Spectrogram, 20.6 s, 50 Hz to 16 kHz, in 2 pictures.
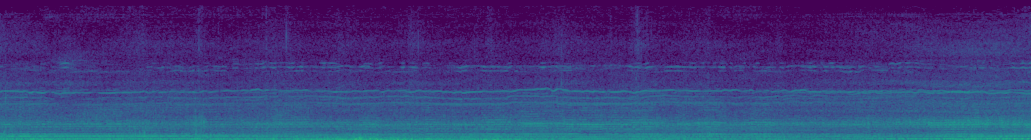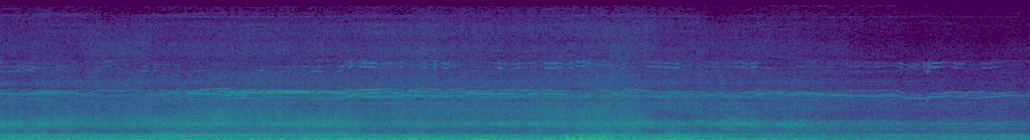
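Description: Ao Sen Ma CG035 quadcopter's brushless motors and propellers buzzing in flight, in several steady tones that waver in pitch as the motors change speed. There is a brief thump about three-quarters of the way through.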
